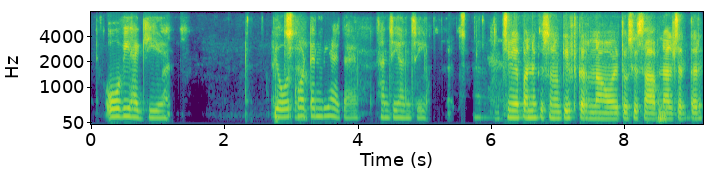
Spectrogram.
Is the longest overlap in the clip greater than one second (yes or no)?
no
